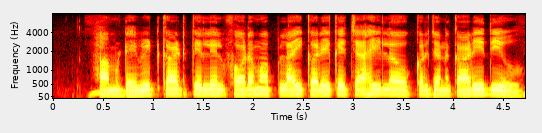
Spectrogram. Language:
Magahi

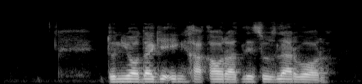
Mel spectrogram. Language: Uzbek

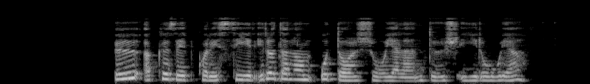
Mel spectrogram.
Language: Hungarian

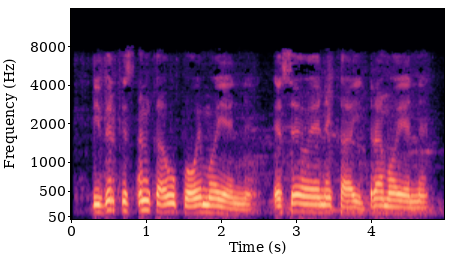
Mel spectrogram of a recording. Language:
Esperanto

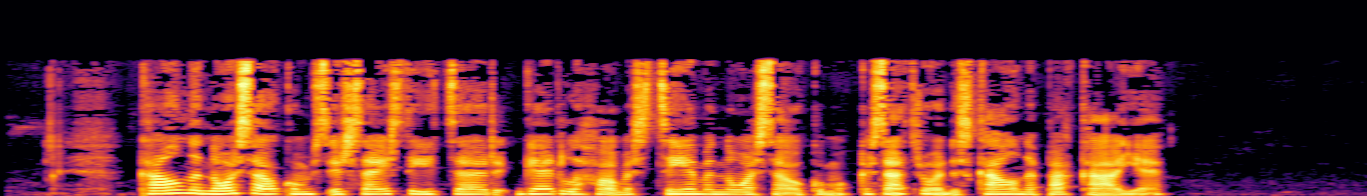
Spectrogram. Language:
Latvian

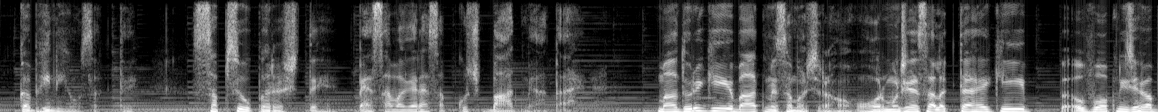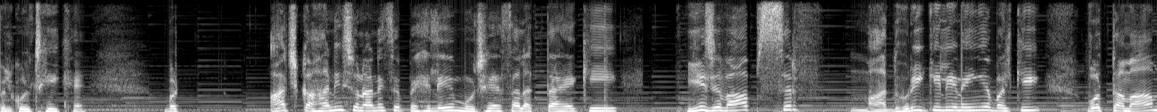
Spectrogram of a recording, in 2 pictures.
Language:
Hindi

